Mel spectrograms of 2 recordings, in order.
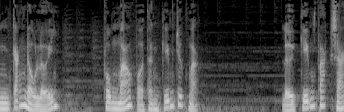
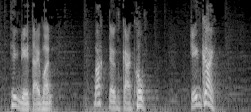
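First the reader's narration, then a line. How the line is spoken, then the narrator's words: Shouting. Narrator (Vietnamese): Quân quát lên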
